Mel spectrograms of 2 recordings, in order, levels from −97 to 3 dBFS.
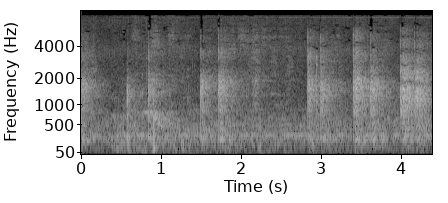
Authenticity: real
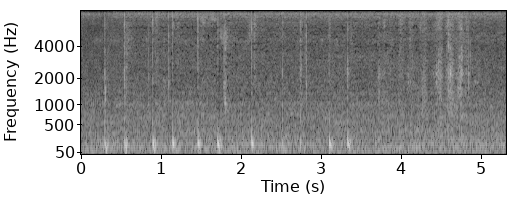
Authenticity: fake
